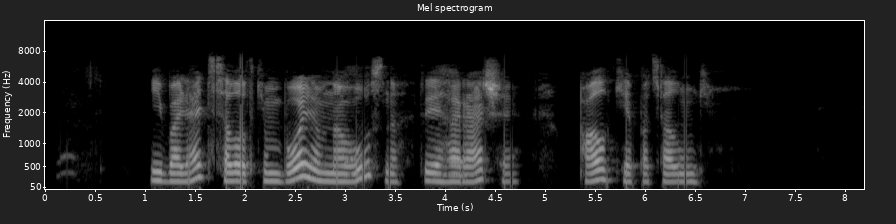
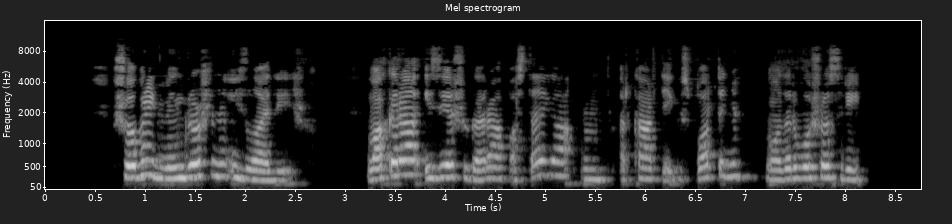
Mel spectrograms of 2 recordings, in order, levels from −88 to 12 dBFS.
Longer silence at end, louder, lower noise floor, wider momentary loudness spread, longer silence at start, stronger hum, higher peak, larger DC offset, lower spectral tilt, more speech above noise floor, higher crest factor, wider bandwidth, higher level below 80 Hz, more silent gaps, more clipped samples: first, 1.55 s vs 0.6 s; second, -31 LUFS vs -21 LUFS; first, -85 dBFS vs -78 dBFS; about the same, 14 LU vs 14 LU; first, 1.05 s vs 0.7 s; neither; second, -12 dBFS vs -4 dBFS; neither; about the same, -5 dB/octave vs -4 dB/octave; second, 53 dB vs 57 dB; about the same, 22 dB vs 18 dB; second, 7.8 kHz vs 9.2 kHz; first, -70 dBFS vs -76 dBFS; neither; neither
